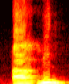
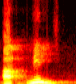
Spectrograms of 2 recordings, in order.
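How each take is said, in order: First: The vowels in the word are long. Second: The vowels in the word are short. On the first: It is a name. "A-nya panjang, min-nya panjang" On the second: It is a command asking for acceptance. "Kalau kata perintah"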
